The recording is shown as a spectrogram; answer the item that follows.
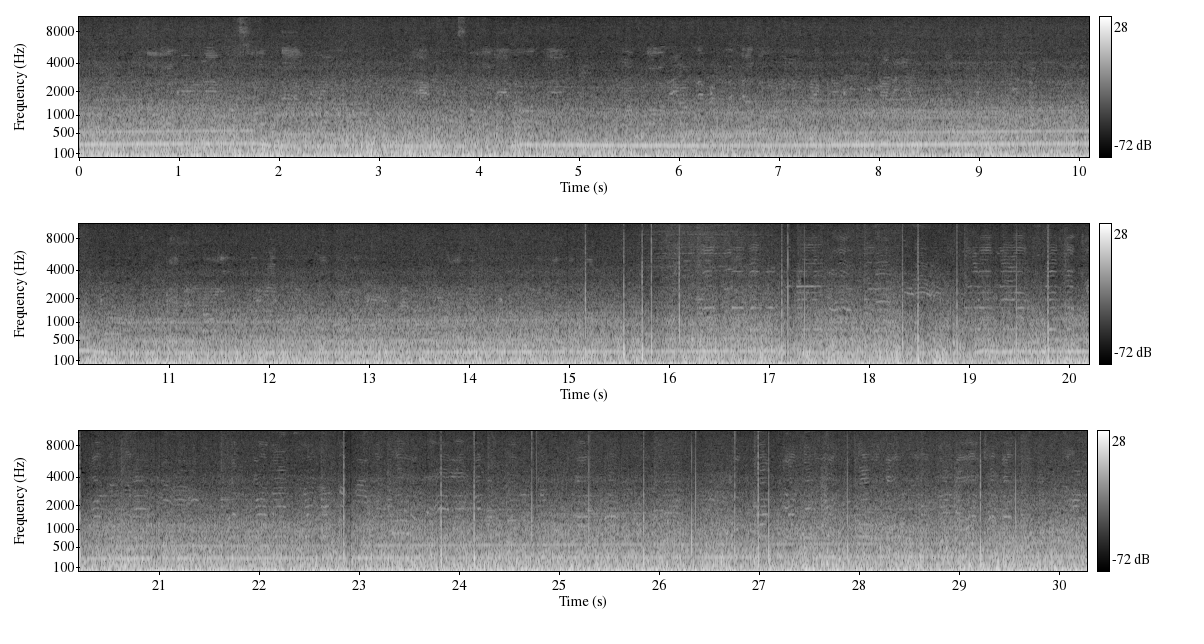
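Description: Motorcycle engine running at road speed under wind rush, its steady note dropping and recovering a few times as the rider shifts gears.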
